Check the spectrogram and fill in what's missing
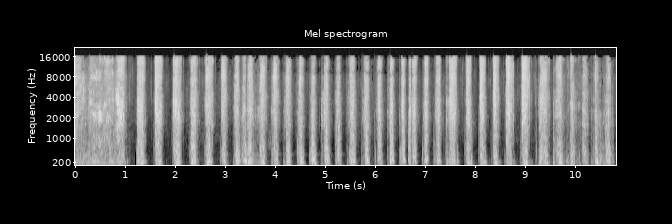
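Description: A palm-sized, soft, compressible rectangular pink sponge with a glittery plastic-mesh cover is held in a black-gloved hand and rubbed against a microphone grille. A continuous rough scratching opens the clip, then breaks into about 34 quick, separate brushing strokes at roughly three to four per second. Each stroke is a noisy, full-range scrape with a low hum near 215 Hz, cut off by short gaps of silence.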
